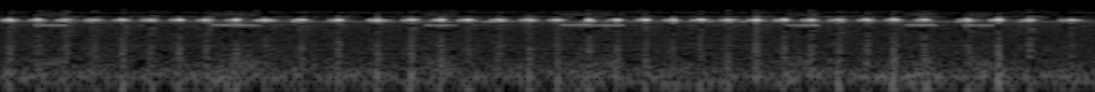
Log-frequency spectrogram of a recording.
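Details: At night, a cricket keeps up quick high-pitched chirps, about six each second, while a second, lower cricket chirps intermittently beneath it.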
